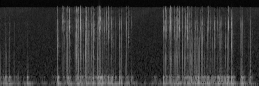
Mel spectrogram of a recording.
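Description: Long nail tips scratch and tap the top of a hollow metal wire-mesh microphone grille. The result is a dense, close, low rumbling scrape scattered with sharp, bright ticks, coming in two busy bursts separated by a brief quieter gap.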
